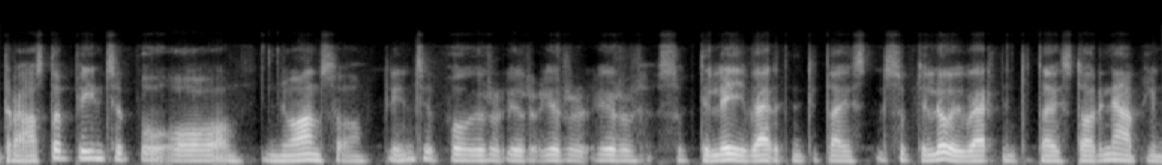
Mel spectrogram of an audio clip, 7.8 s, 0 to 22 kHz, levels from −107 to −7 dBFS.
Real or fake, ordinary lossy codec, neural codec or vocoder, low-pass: fake; Opus, 32 kbps; codec, 16 kHz, 2 kbps, FreqCodec, larger model; 7.2 kHz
